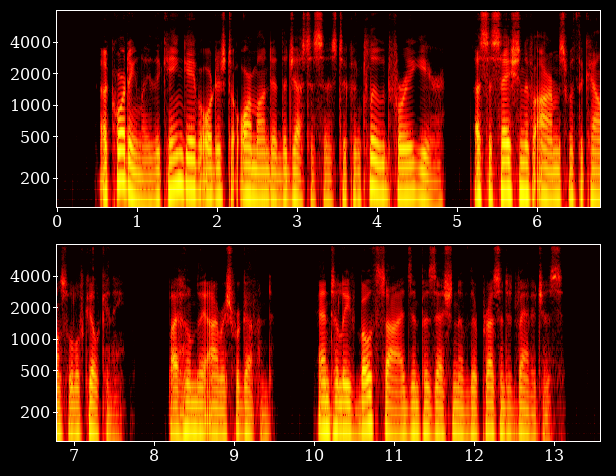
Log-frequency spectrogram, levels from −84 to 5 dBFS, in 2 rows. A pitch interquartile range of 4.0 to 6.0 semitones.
No: average, 3.0 semitones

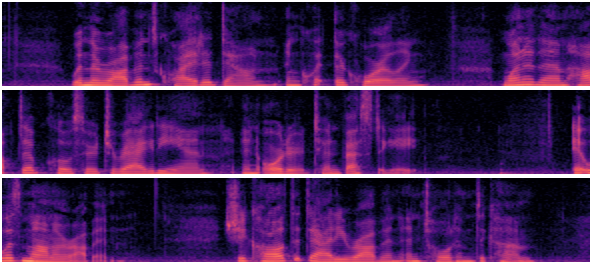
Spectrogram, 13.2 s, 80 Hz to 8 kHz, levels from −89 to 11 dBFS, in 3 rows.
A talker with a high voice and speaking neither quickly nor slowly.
Yes: high, 195 Hz; average, 165 wpm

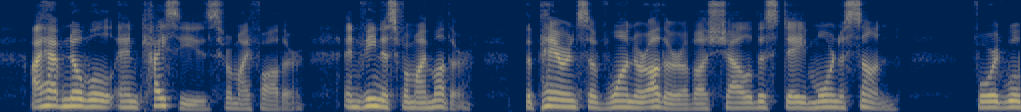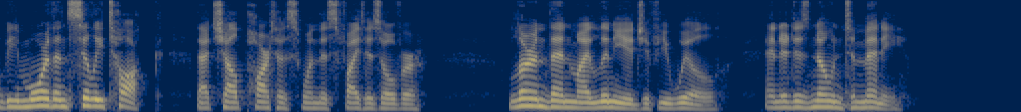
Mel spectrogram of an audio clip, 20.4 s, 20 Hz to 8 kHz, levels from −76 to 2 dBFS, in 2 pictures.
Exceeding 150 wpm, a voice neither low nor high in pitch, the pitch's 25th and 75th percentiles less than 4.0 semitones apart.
Yes: average, 160 wpm; medium, 150 Hz; average, 3.4 semitones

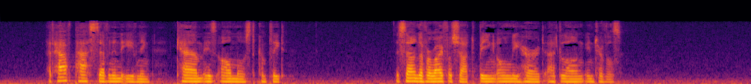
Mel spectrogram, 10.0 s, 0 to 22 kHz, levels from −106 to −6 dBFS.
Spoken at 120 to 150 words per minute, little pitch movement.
Yes: average, 140 wpm; narrow, 1.4 semitones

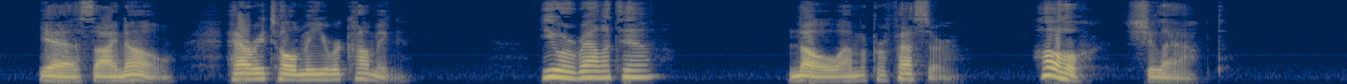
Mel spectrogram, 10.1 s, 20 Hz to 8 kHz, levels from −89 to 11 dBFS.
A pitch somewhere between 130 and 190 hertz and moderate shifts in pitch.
No: low, 135 Hz; wide, 6.0 semitones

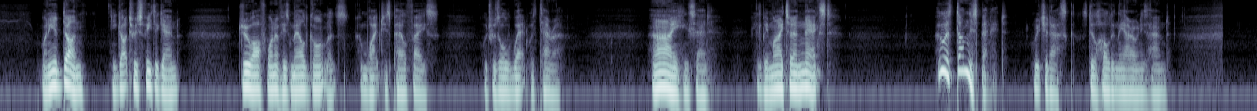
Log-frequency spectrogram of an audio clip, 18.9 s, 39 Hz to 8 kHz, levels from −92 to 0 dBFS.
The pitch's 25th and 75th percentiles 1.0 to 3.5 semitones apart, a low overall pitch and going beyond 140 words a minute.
Yes: average, 3.1 semitones; low, 100 Hz; average, 160 wpm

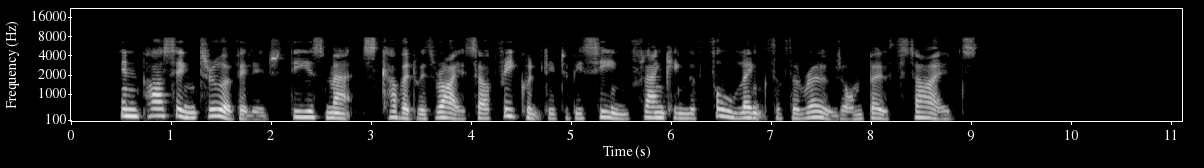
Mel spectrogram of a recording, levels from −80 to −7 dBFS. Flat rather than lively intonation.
No: average, 4.2 semitones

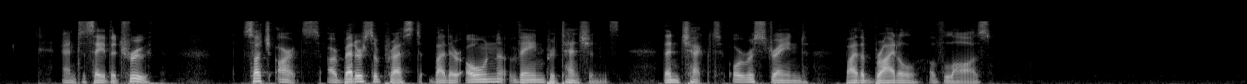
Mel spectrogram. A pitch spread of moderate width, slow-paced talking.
Yes: average, 3.3 semitones; slow, 115 wpm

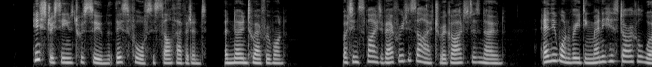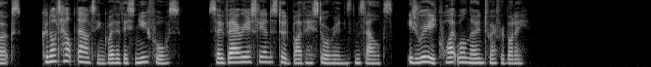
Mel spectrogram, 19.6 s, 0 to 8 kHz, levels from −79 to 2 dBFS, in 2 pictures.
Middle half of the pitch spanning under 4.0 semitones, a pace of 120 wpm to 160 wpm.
Yes: average, 3.5 semitones; average, 155 wpm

